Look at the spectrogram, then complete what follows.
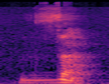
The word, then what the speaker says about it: the: The strong form and the name of this article is the with a long E. It has two weak forms, one with a schwa, the, if it's followed by a consonant, the pear, one with a short I if it's followed by a vowel, the apple.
